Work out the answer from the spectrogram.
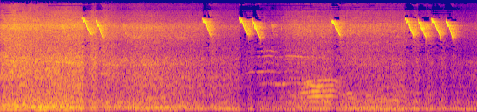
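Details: Pleci or white-eye singing with open beak: scattered sharp, very high falling whistles in small groups of two to four, with a faint lower warbling phrase midway and constant low rumble behind.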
